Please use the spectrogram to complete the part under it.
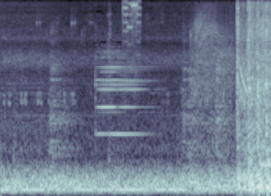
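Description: A computer terminal beeps in short electronic tones.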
